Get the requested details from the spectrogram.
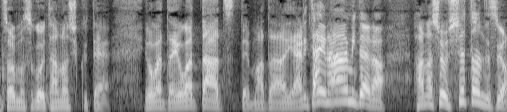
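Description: A man's very fast speech at a fairly high pitch, with very wide pitch swings. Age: 40s. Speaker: radio host and pianist. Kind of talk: casual monologue. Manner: rambling with many fillers.

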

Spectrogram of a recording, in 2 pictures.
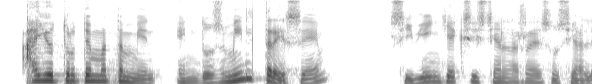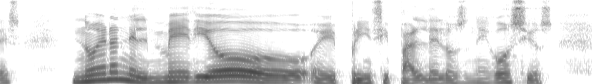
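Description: A man with an unremarkable speaking voice, lively intonation and a fairly slow pace, on a very clean recording with a silent background. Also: fairly high pitch for a man, dry, close sound with no echo. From Mexico, La Laguna region. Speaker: podcast host. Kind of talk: interview.

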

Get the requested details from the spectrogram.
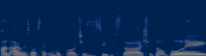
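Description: High-pitched, a woman in an English accent talks at a fairly quick pace with very wide pitch swings. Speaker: podcast host. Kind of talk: casual chat. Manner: animated; fast.

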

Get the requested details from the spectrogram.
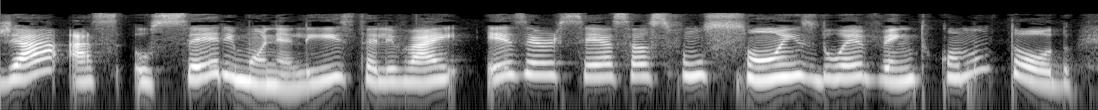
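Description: Recorded dry and close with no echo over a quiet background, a woman speaks at a moderate pace with lively intonation. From Brazil, Mato Grosso do Sul (Coxim). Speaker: event planner and journalist. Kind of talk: interview.

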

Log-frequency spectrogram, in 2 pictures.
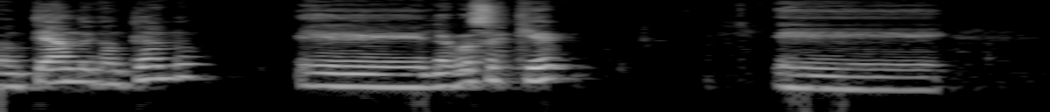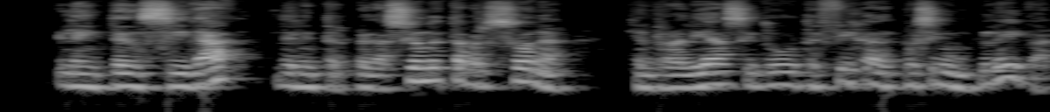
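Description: The speaker has a Chilean accent and a fairly slow pace. Long, frequent pauses break up the speech. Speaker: film podcast co-host. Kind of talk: casual chat.

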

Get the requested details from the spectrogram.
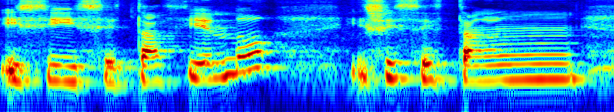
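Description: Her words come out very slowly. The woman's pitch is fairly high. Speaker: family member. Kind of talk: casual chat.

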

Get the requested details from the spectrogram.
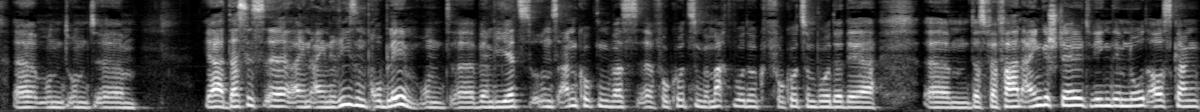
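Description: Over a silent background in a very clean recording, a man speaks at a fairly high pitch and a fairly slow pace, his tone dark and mellow and his intonation fairly even. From Germany, Hanau (Hesse). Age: 20s. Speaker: education initiative project coordinator. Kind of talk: interview.

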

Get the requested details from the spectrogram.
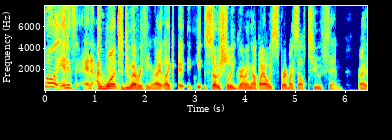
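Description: A man with an American accent talks at a very fast pace with ordinary pitch variation. The recording is very clean and silent behind him, dry and close with no echo. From US South. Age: 30s. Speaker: actor. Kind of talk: casual chat.

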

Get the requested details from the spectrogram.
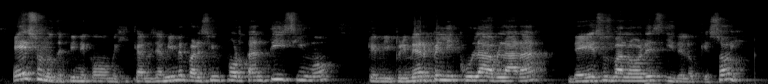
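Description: This man talks at a fairly quick pace with a high pitch and ordinary pitch variation, and audible room echo surrounds him. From Mexico, Hermosillo, Sonora. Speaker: film director. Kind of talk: interview.

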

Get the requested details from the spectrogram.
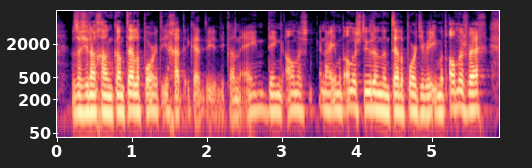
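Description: A man's medium-pitched, monotone voice, very fast, with flat intonation and hardly any pauses. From Netherlands, Zeeland. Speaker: dungeon master. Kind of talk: casual chat.

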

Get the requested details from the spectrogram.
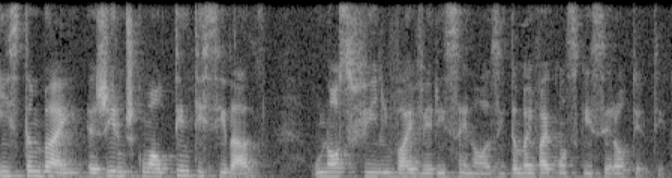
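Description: Speaking with a European Portuguese accent at a moderate pace, a woman uses a fairly low pitch and fairly even intonation, with audible room echo and noticeable background noise. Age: 40s. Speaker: conscious parenting coach. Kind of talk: casual chat.

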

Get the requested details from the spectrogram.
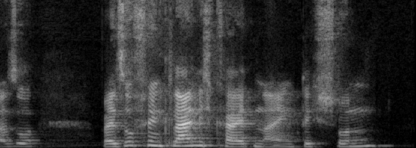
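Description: A woman with a high pitch talks at a fairly quick pace with fairly even intonation. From rural Germany. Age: 30s. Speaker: travel podcast co-host. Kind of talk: casual chat. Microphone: new microphone.

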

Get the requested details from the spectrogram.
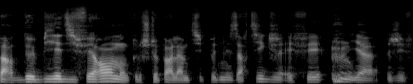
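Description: The intonation is monotone and flat in a very clean recording with a silent background. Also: man. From Marseille, southern France. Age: 20s. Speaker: sports journalist. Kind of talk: podcast interview. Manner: hesitant, many repetitions.

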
